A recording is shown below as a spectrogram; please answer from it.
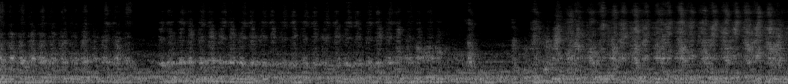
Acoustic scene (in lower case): restroom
